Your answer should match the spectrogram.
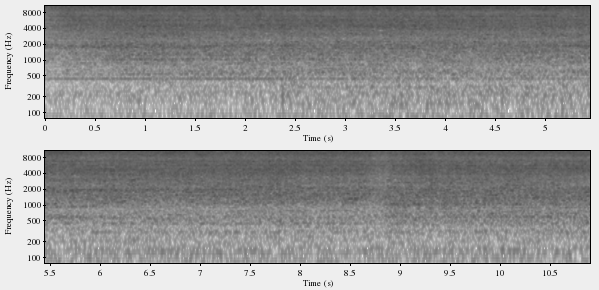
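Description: Eckert CNC plasma cutting torch cutting a metal sheet: the steady, loud hiss of the plasma arc and its gas jet.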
